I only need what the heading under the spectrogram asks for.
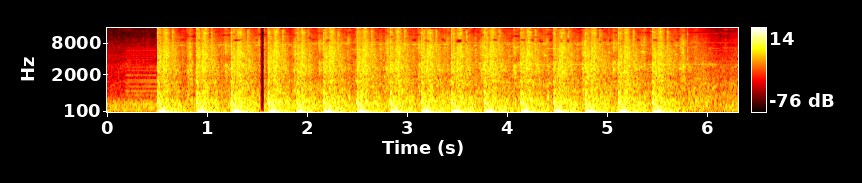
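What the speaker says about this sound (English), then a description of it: "Marksman rifle, you can shoot very fast." Explosive rounds from a marksman rifle in GTA 5 fire in a fast, steady volley of about fifteen loud, punchy shots, evenly spaced and continuous, with no talking.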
